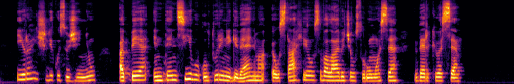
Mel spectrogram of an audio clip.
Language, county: Lithuanian, Panevėžys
